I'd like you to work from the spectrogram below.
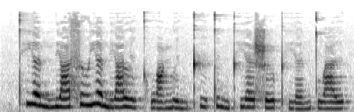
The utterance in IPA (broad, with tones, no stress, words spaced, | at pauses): t̪ʰjɛ˥˨n n̪jä˨˦sɹ̩˦ jɛ˥˨njä˨˦ li˨˦kʰwɑ˨˦ŋli˨˩ŋ t̪ʰi˥˨t̪i˥˨ŋpʰjɛ˦ ʂɻ̩˦pʰjɛ˨˦n t̪wa˦ɪ̯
